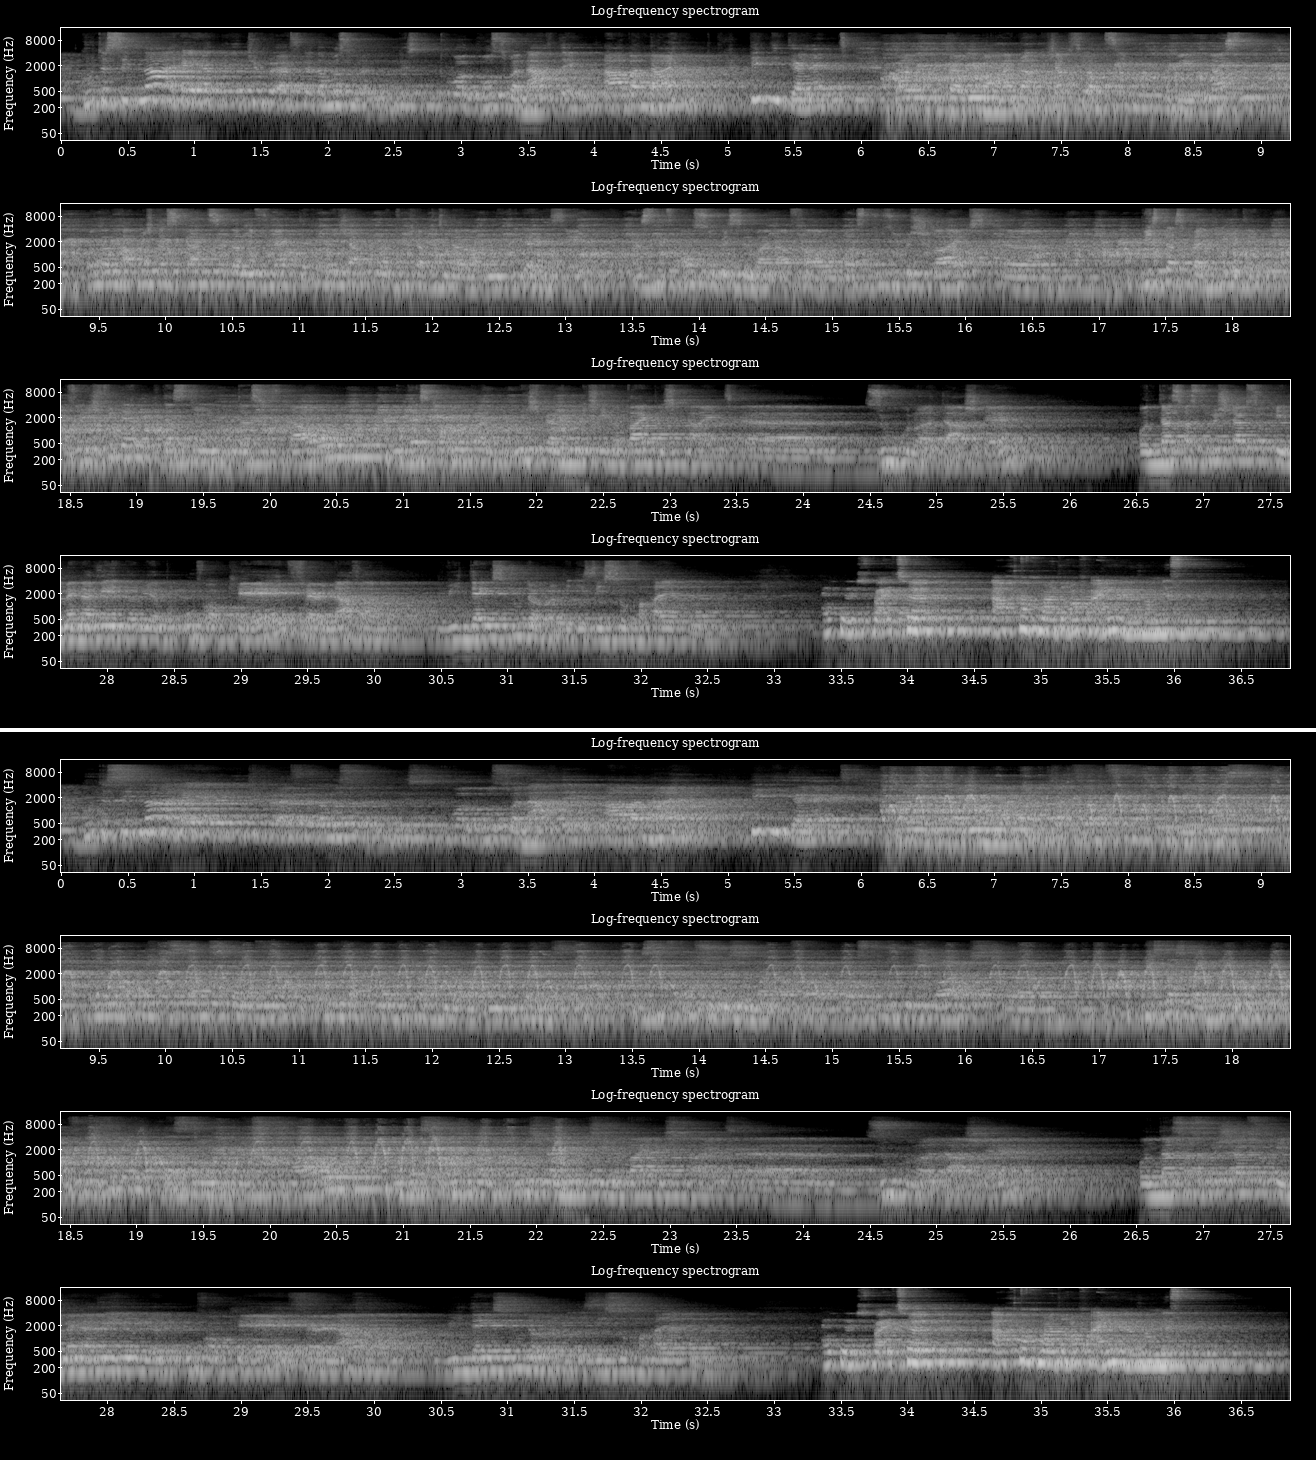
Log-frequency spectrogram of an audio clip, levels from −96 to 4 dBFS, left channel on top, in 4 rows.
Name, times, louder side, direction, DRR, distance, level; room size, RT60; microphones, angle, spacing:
voice 1, 0.0-16.8 17.3-25.8 26.5-32.6, left 2 dB, 65° left, 0 dB, 1.5 m, -31 dB
sound 1, 6.1-22.3, right 2 dB, 50° right, 1.2 m, -32 dB
voice 2, 33.4-34.3 34.6-36.1, right 1 dB, ahead, -2 dB, 1.2 m, -25 dB
17.0 x 6.5 x 5.7 m, 2.8 s
head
